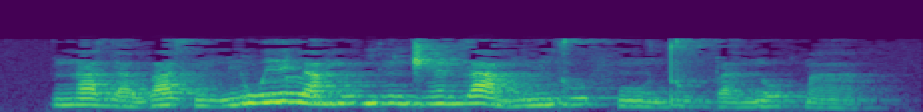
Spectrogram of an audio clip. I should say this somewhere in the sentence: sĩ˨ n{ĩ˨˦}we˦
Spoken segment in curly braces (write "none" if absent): ĩ˨˦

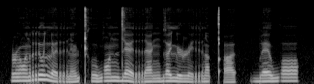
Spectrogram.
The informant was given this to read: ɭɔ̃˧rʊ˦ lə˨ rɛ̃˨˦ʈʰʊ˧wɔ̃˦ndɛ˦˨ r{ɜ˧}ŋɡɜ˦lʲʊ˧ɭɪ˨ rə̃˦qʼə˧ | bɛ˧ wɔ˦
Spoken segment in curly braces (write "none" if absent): æ˧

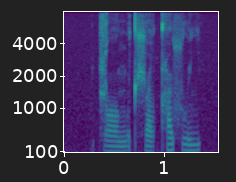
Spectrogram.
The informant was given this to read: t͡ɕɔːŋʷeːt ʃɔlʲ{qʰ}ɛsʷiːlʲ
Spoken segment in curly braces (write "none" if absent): qʰ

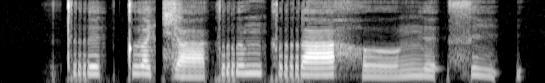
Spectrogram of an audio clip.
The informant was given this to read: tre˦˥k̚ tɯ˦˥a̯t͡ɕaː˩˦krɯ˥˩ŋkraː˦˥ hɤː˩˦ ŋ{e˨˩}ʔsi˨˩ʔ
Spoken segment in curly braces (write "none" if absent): e˨˩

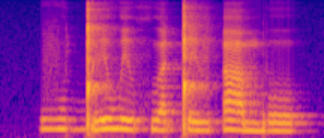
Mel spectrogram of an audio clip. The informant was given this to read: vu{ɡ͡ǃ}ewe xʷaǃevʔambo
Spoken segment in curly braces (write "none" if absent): ɡ͡ǃ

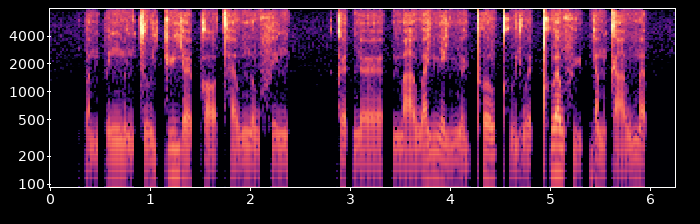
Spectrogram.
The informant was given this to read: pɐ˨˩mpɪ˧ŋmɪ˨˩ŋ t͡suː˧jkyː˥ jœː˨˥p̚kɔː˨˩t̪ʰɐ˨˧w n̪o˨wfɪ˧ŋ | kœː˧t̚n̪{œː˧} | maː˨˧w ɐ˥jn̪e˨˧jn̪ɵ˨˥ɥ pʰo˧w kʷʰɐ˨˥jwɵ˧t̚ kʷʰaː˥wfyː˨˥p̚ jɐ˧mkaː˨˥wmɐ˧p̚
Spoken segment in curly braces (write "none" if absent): œː˧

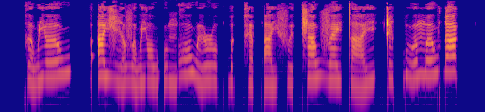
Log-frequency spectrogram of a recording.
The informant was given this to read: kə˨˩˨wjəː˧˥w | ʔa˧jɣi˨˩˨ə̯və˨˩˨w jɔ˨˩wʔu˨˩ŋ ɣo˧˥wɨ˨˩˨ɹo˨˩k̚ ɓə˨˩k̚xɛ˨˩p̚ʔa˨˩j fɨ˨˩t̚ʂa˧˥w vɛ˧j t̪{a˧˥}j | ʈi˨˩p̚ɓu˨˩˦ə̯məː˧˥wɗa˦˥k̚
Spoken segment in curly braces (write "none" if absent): a˨˩˦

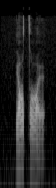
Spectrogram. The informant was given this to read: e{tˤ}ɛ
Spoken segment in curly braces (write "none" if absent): tˤ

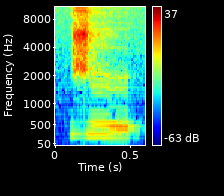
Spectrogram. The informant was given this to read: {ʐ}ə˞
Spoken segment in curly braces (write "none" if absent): ʒ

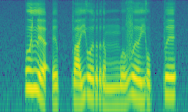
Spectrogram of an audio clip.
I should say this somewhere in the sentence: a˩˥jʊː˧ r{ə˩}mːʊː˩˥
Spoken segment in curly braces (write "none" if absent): ə˩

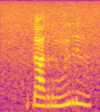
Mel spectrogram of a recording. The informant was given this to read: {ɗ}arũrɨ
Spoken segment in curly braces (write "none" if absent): ɗ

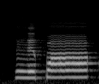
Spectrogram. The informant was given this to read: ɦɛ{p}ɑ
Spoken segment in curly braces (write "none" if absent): p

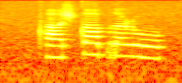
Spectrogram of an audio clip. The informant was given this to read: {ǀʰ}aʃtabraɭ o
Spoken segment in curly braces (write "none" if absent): tʰ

